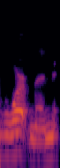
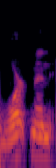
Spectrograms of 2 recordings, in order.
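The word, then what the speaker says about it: Wortmann: At Sales Engine and at Craig Wortman. And I've got a crazy last name, so I'll spell it. It's just C-R-A-I-G, Craig. And then Wortman is W-O-R-T as in Tom, M-A-N-N, two N's on the end.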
